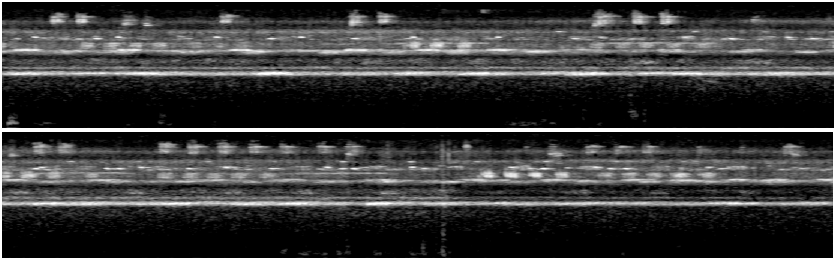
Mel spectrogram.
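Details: Rural Philippine night chorus of crickets around a bahay kubo: one steady shrill tone runs throughout beneath rhythmic chirping pulses higher up, with a few soft low knocks.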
